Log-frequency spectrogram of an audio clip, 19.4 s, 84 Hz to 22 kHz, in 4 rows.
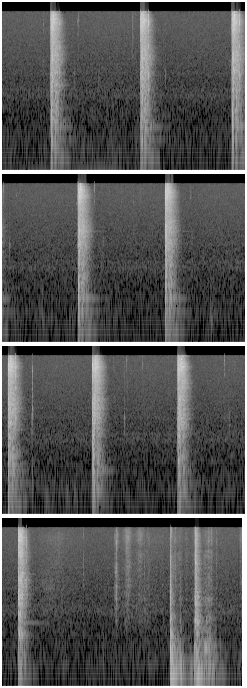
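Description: EMG Salient Arms BLU Glock 17 gas blowback airsoft pistol firing single shots through a chronograph, nine sharp cracks about two seconds apart, each with the slide's clack. The magazine was not gassed properly, so the gas is running low and velocity is falling. Near the end come a few fainter clicks and a quick cluster of knocks.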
